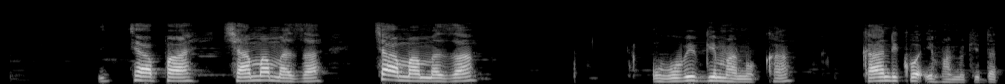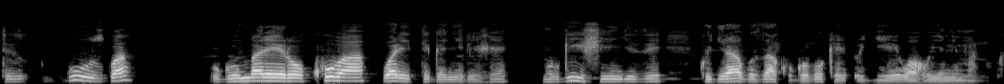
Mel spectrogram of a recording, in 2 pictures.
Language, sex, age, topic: Kinyarwanda, male, 25-35, finance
